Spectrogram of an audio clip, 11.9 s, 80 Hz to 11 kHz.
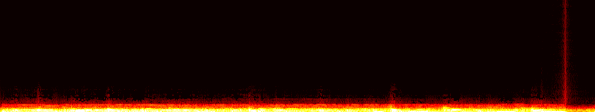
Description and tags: cloudcycle-cloudmammut.02
space, drone, divine, ambient, evolving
